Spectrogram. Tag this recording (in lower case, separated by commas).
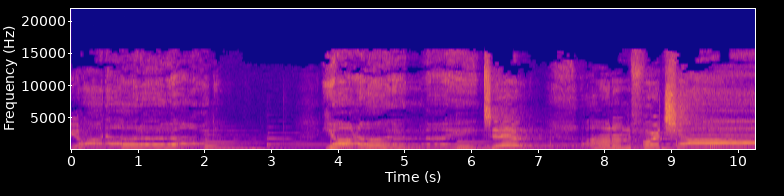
music, song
